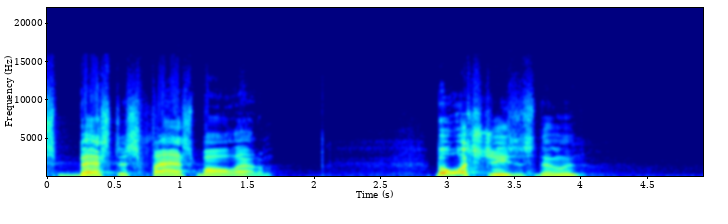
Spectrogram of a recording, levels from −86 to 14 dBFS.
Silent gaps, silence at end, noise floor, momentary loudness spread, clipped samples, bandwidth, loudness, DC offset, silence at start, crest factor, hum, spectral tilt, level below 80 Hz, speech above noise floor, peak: none; 0.95 s; -71 dBFS; 11 LU; under 0.1%; 14 kHz; -25 LUFS; under 0.1%; 0 s; 20 dB; none; -5 dB/octave; -74 dBFS; 46 dB; -6 dBFS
